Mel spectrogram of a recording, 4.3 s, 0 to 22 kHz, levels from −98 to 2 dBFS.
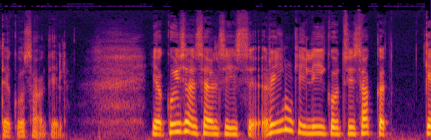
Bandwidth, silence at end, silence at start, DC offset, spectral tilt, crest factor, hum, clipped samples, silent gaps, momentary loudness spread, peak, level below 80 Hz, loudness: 16 kHz; 0 s; 0 s; under 0.1%; -5.5 dB/octave; 18 dB; none; under 0.1%; none; 18 LU; -2 dBFS; -54 dBFS; -18 LUFS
